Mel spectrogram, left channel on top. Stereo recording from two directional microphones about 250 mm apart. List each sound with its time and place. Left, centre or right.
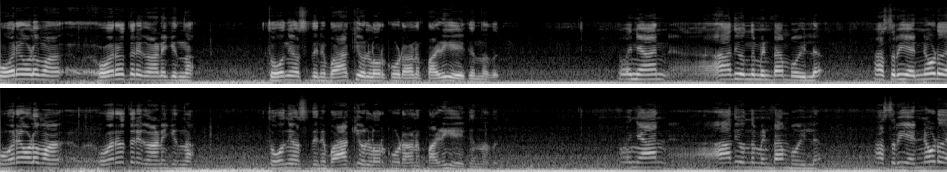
0.0 s speech: centre
6.2 s speech: left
